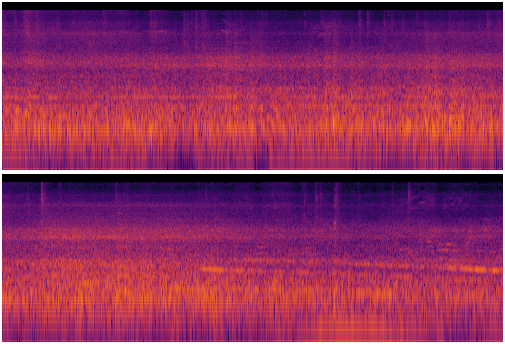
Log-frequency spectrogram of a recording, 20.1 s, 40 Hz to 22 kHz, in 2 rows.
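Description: JR West 281 series Haruka limited express train running, heard from inside its door vestibule as a steady rumble. About two-thirds of the way in, a whine begins to fall steadily in pitch as the train slows to stop at a station.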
